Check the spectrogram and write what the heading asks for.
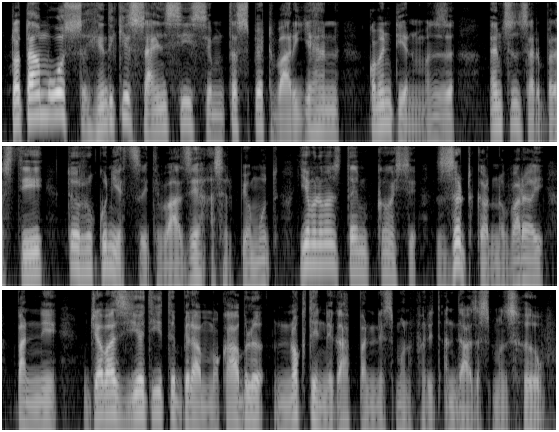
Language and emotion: Kashmiri, neutral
